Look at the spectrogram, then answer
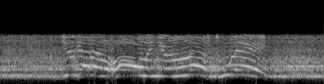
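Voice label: English left wing mood low; War Thunder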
